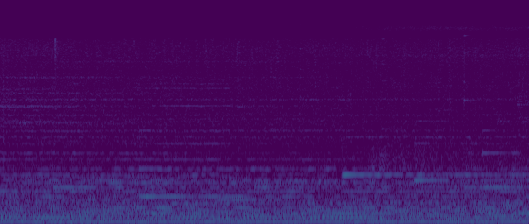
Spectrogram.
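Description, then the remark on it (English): Steady, dense rainfall hisses and patters across the whole stretch, holding at an even, moderate level with no voices or other sounds. “The glitter rain is beginning to fade.”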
